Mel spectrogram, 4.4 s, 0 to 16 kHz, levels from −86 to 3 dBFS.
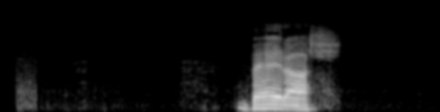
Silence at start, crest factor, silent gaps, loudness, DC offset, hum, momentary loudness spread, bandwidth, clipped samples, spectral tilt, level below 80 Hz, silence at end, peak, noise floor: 2.4 s; 20 dB; none; -15 LUFS; under 0.1%; none; 21 LU; 5.6 kHz; under 0.1%; -10 dB/octave; -58 dBFS; 1.25 s; 0 dBFS; -83 dBFS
